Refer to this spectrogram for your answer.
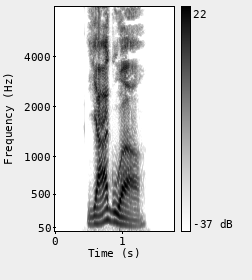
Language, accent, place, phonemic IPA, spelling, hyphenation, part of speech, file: German, Germany, Berlin, /ˈjaːɡu̯aːr/, Jaguar, Ja‧gu‧ar, noun, De-Jaguar.ogg
- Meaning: jaguar (Panthera onca)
